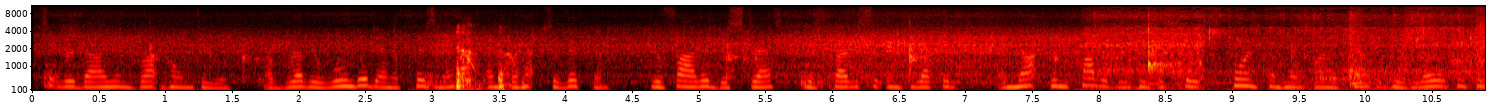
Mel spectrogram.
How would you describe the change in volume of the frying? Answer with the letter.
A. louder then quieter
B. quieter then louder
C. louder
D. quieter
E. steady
C.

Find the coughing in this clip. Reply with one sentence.
You can hear the coughing from 3.1 to 3.7 s.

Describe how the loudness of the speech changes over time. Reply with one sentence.
The loudness of the speech stays about the same.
